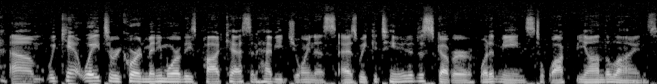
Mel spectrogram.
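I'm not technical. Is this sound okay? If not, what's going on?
No. Overdone noise removal runs through the whole clip. The background drops and breaks up into twinkling, warbling specks, unlike ordinary hiss.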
